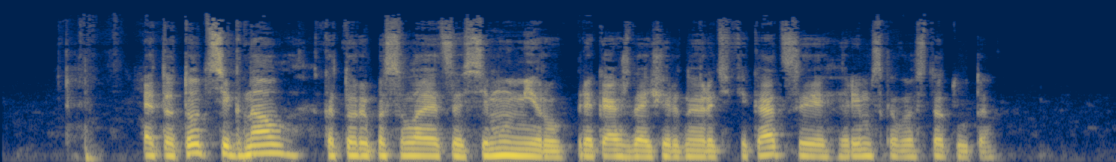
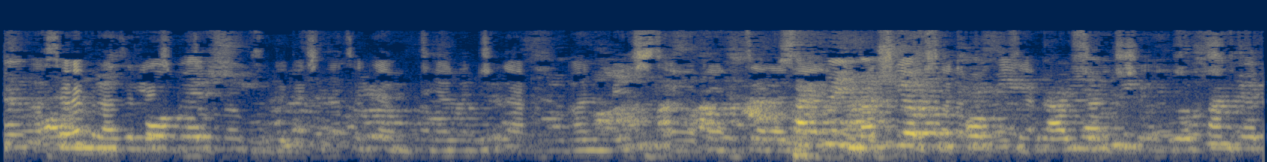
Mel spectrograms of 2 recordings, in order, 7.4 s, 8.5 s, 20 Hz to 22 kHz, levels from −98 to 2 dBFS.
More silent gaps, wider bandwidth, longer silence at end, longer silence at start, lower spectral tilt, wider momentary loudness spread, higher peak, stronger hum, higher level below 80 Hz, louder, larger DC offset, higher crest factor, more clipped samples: neither; first, 13.5 kHz vs 11.5 kHz; first, 0.8 s vs 0 s; first, 0.55 s vs 0.05 s; first, -6.5 dB/octave vs -3.5 dB/octave; second, 13 LU vs 19 LU; about the same, -2 dBFS vs -2 dBFS; neither; first, -48 dBFS vs -68 dBFS; first, -16 LUFS vs -23 LUFS; neither; second, 14 dB vs 22 dB; neither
